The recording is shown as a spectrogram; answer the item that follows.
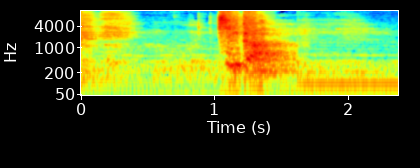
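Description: A woman sobbing: one short, loud, breathy cry with a falling pitch about a second in. A steady low hum follows.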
